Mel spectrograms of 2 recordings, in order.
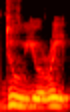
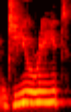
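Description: First: The word do is said fully and distinctly. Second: The word do is weak and barely distinct. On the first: The speaker calls it wrong. "Мы никогда утрированно не произносим ни do... мы не говорим" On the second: The speaker calls it right. "мы говорим... мы не произносим это очень четко"

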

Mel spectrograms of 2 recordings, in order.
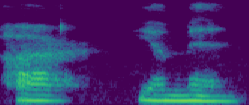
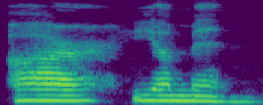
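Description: First: The word is said more quietly than before. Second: The word is said out loud at full voice. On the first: "And now a little softer" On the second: "repeat it with me out loud"

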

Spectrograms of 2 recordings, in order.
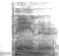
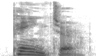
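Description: First: The t is dropped, leaving a nasal tap. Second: The t after the n is pronounced.

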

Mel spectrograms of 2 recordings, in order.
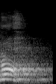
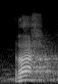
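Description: First: The syllable has a rounded 'o' vowel. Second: The syllable has an open 'a' vowel. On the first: The speaker calls it wrong. "ada baca roh, salah ni dari segi tajwid" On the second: The speaker calls it right. "Bismillahirrahman rah"

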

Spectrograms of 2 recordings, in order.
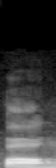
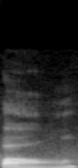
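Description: First: The syllable is said on a low tone. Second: The syllable is said on a rising tone. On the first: "ไม้เอก" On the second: "ไม้จัตวา"

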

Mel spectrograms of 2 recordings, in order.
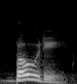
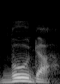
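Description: First: The name is said with an American pronunciation. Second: The name is said with a Dutch pronunciation. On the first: This is how coworkers said the name. "his colleagues at Bell Labs ... they called him" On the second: This is how the family said the name. "His mother preferred the Dutch pronunciation, which I've been told is"

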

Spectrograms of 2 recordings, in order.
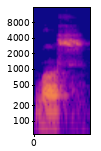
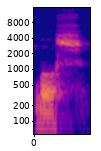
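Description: First: It is said in a Midlands or Yorkshire accent. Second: It is said in a Midlands or Yorkshire accent.

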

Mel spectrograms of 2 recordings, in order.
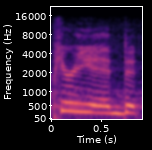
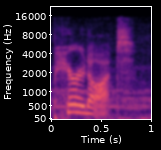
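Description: First: The word sounds like 'period', ending in 'od'. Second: The word ends with a clear 'dot' sound. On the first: The speaker calls it wrong. "Not period" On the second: The speaker calls it right. "It's peridot"

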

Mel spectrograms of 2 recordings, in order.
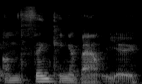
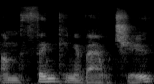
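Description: First: The 't' is a glottal stop before 'you'. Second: The 't' joins 'you' as a 'ch' sound. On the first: "you can say" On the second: "instead of saying"

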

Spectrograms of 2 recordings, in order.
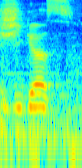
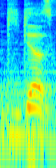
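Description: First: The g sounds are soft, like a zh sound. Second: The g sounds are hard, like in go. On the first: It is read by French spelling rules. The speaker calls it wrong. "si on sait à peu près lire le français, ça devrait se prononcer Gigas" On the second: It follows the ancient Greek origin. The speaker calls it right. "vient de Gigas, qui signifie géant en grec ancien"

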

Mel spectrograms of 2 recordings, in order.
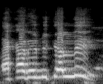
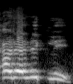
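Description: First: A vowel is heard between k and l. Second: No vowel is heard between k and l. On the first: The speaker calls it wrong. "একাডেমিক্যালি না একাডেমিকলি?" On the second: The speaker calls it right. "যত কেলি আছে তার উচ্চারণ হবে ক্লি"

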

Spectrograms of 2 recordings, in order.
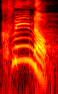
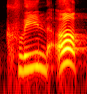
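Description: First: The stress is on the word clean. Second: The stress is on the word up.

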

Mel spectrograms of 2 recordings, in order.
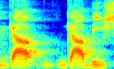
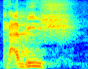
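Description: First: The word begins with a voiced g sound. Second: The word begins with a voiceless k sound. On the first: The speaker calls it wrong. "I just like the way Gabish sounds better" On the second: The speaker calls it right. "I guess Kabish is the right way"

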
